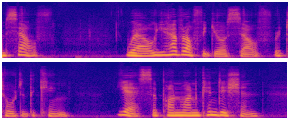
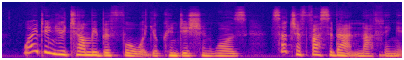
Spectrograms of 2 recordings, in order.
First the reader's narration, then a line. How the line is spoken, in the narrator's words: exclaimed the king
